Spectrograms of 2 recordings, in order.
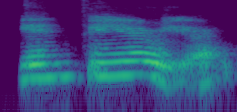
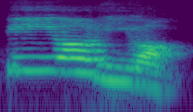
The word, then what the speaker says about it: inferior: 얘는 발음이 중요해요. 어떻게 읽어야 돼? inferior. inferior.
